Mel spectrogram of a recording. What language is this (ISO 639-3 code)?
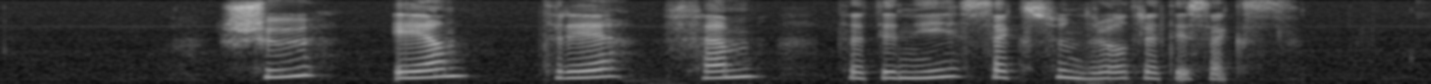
nor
